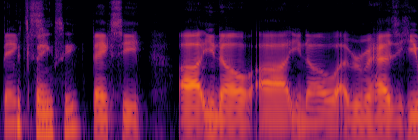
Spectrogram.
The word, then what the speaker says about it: Banksy: it's Banksy.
